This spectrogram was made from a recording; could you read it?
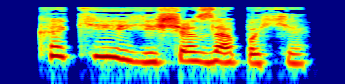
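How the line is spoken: Young woman laughing. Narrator (Russian): Рассмеялась девушка

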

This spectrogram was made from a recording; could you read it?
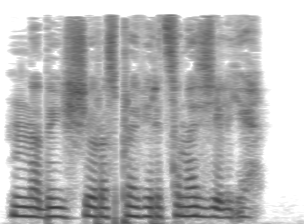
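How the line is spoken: Muttering to himself. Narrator (Russian): пробормотал себе под нос

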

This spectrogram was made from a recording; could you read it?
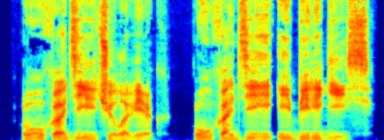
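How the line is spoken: Near growl. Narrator (Russian): почти рычал тот

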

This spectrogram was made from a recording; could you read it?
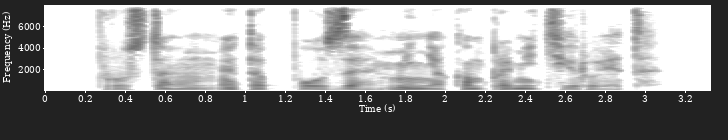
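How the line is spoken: Displeased mutter. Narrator (Russian): недовольно буркнул Рон

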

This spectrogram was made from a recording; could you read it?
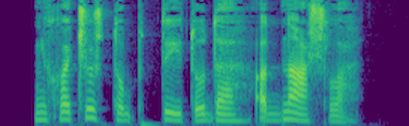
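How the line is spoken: Angry grumble. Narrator (Russian): сердито буркнул он

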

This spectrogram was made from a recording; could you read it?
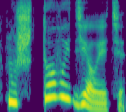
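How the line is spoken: Desperate exclamation. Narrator (Russian): воскликнула мама в отчаянии

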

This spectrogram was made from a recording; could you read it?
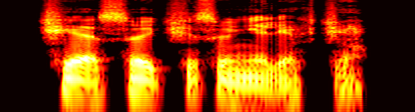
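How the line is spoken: Man muttering. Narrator (Russian): пробормотал человек

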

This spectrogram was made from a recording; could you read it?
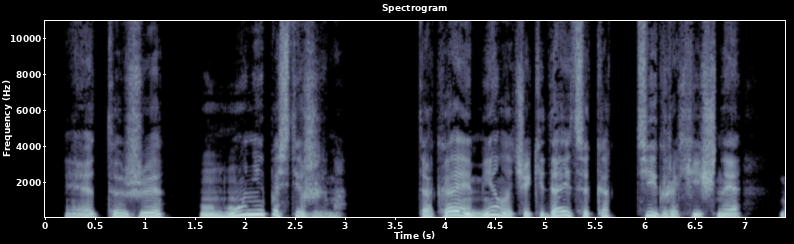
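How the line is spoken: Muttering. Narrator (Russian): бормотал он

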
